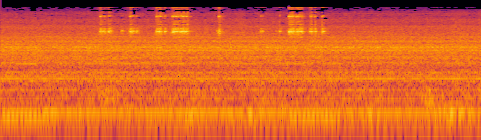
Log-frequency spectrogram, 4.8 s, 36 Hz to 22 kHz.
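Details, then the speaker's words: New 1.5 HP Water Ace sprinkler pump: steady low motor hum with short, irregular high-pitched chirps on top, a squeak that developed after about 5 minutes of running. Cause unknown, owner thinks possibly a bearing. "idea what that sound is. It sounds kind of like a bearing, kind of."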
